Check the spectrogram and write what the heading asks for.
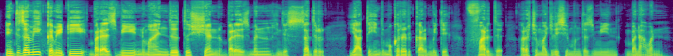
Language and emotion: Kashmiri, neutral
